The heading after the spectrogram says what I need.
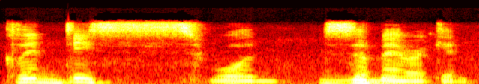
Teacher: because we dropped the T in Eastwood, the S is a little longer.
